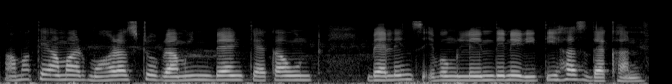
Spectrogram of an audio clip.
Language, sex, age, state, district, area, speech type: Bengali, female, 60+, West Bengal, Paschim Medinipur, rural, read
